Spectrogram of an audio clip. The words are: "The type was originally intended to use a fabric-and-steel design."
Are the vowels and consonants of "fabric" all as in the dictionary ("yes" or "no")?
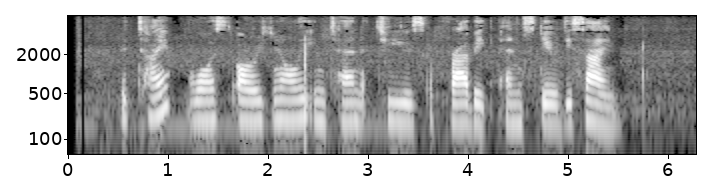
no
